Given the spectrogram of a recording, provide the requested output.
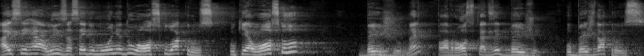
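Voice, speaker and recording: A man's dark, mellow voice, high in pitch, at a moderate pace. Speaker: catechist. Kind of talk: lecture.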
